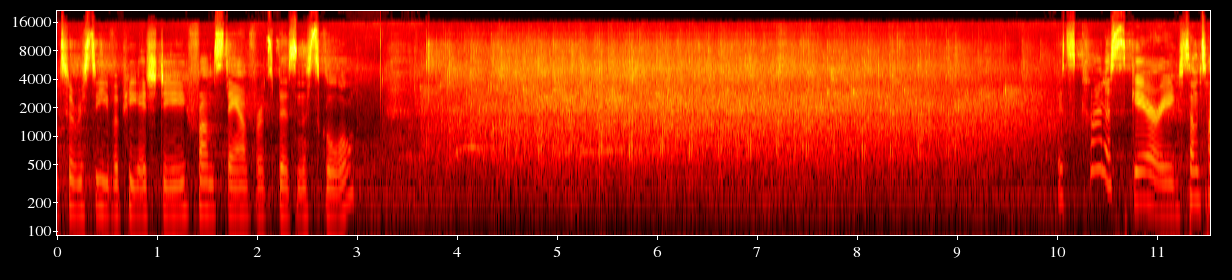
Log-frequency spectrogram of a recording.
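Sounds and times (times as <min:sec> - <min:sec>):
speech: 0:00.0 - 0:03.5, 0:10.0 - 0:11.5
audience applause: 0:03.5 - 0:10.0.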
